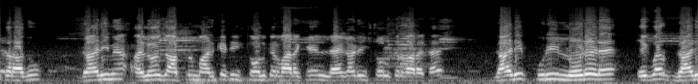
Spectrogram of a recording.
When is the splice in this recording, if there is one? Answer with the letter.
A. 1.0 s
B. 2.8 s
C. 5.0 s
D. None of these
D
